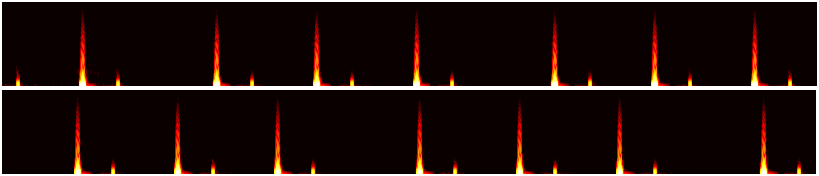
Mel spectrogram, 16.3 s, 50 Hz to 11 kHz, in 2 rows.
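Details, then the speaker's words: Heartbeat about 60 a minute, heard with stethoscope, with a sharp, loud first sound and a softer second sound: loud first heart sound (S1). "This is the Loud First Heart"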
